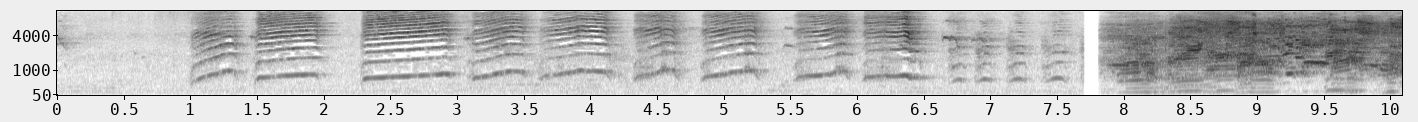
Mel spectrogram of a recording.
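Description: Australian magpie calling, a series of squeaky rising calls at about one to two a second, typical of a juvenile begging from an adult. About eight seconds in, a flock of white domestic geese honking loudly takes over.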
